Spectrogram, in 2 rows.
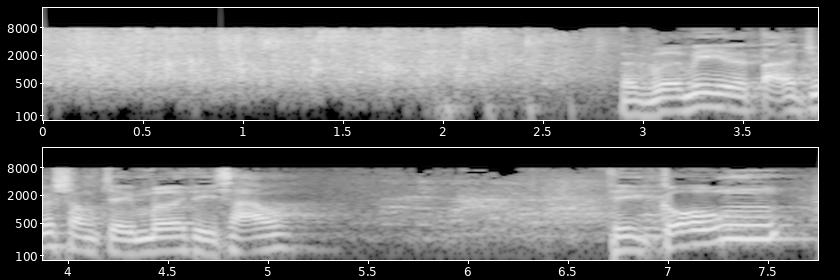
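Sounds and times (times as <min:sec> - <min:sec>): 
congregation applauding in thanks during a church service: 0:00.0 - 0:03.4
speech: 0:02.9 - 0:05.3, 0:06.7 - 0:07.7.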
